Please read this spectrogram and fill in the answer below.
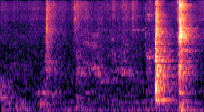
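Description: Two sharp knocks about a quarter second apart near the end, a stunt scooter being set down on the paving, after a mostly quiet stretch.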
